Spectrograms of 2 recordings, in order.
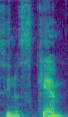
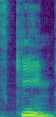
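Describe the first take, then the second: First: The vowel is short. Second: The vowel is long. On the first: The speaker calls it right. "es una E corta" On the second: The speaker calls it wrong. "No skim"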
